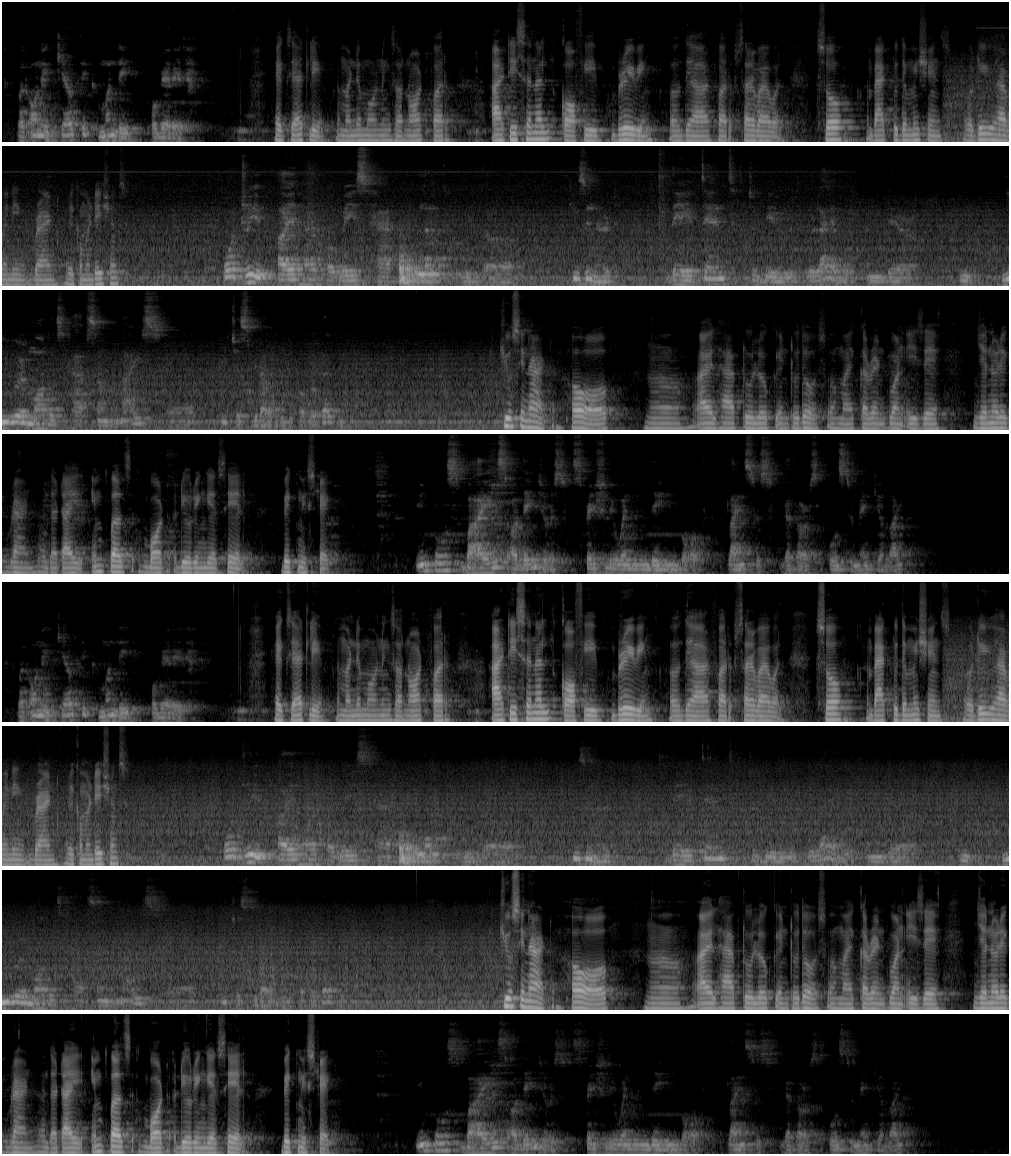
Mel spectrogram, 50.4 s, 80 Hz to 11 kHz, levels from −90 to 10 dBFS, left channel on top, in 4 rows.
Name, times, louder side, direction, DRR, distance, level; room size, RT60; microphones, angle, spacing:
voice 1, 0.0-2.4 9.3-9.6 15.1-19.1 19.6-24.1 24.5-24.8 25.1-27.6 27.9-29.5 38.2-38.8 42.4-42.6 42.9-46.6 46.8-49.0, left 1 dB, 45° left, 1.2 m, -40 dB
voice 2, 3.4-5.6 6.1-9.8 10.2-14.2 31.4-32.8 33.2-36.9 37.3-40.8 41.2-41.9, right 3 dB, 40° right, 0.7 m, -34 dB
sound 1, 11.7-31.6, right 1 dB, 80° right, 1.2 m, -46 dB
sound 2, 12.2-23.3, left 5 dB, 65° left, 1.1 m, -51 dB
25.0 x 15.0 x 7.0 m
head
